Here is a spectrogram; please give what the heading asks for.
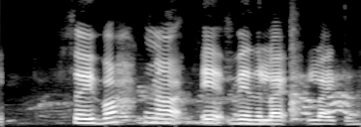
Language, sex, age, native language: Icelandic, female, 10, Icelandic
